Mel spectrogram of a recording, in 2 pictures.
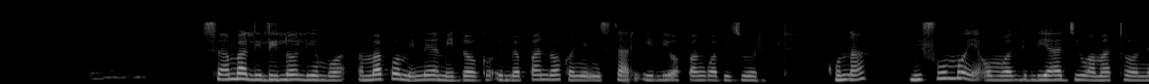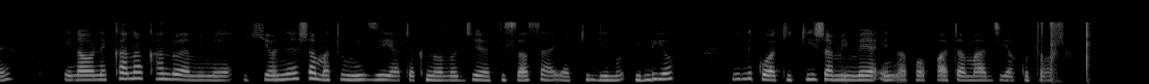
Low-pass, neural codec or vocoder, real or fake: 7.2 kHz; codec, 24 kHz, 0.9 kbps, DualCodec; fake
